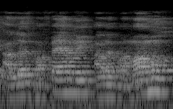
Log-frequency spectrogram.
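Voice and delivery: ordinary talk, nothing marked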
